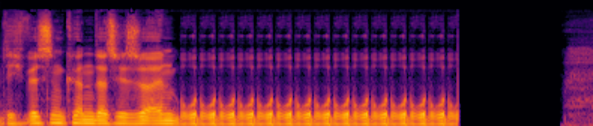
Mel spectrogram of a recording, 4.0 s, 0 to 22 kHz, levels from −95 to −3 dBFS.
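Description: A broken-record loop runs from 1.3 s to 3.04 s: a 127 ms fragment repeats 14 times, likely from a stalled player or stream, replacing the intended audio.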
